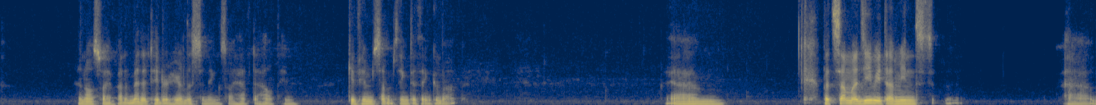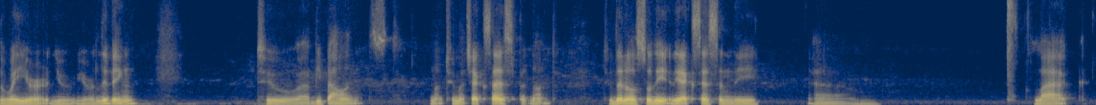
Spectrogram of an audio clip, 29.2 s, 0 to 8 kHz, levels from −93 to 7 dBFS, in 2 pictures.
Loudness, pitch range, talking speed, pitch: -20 LUFS, 100-115 Hz, 110 wpm, 105 Hz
